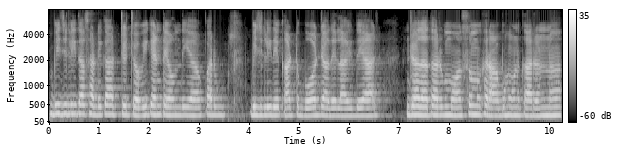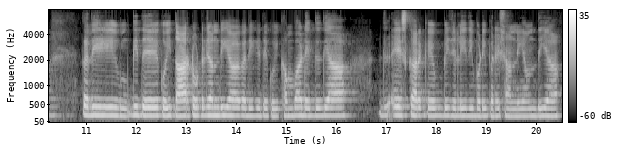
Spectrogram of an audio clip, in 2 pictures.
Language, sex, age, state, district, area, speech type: Punjabi, female, 18-30, Punjab, Tarn Taran, rural, spontaneous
